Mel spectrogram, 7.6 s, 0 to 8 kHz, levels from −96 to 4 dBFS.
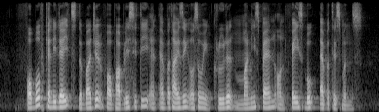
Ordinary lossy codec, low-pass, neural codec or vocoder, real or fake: none; 7.2 kHz; none; real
